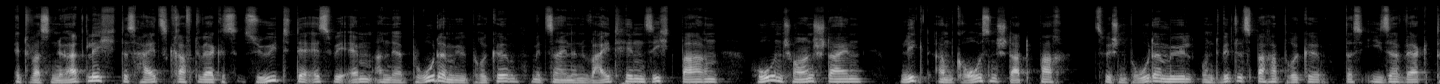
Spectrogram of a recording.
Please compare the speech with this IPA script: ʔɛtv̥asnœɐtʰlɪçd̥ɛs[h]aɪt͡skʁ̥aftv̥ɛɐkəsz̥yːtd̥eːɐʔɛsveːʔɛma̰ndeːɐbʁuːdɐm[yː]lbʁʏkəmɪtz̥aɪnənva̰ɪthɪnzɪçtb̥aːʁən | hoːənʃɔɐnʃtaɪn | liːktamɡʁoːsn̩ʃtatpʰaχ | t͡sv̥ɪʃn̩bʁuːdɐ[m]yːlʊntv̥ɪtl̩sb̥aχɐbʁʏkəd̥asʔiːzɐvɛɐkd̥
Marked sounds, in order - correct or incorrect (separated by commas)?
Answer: correct, correct, correct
